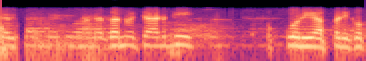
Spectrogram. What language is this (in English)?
Punjabi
